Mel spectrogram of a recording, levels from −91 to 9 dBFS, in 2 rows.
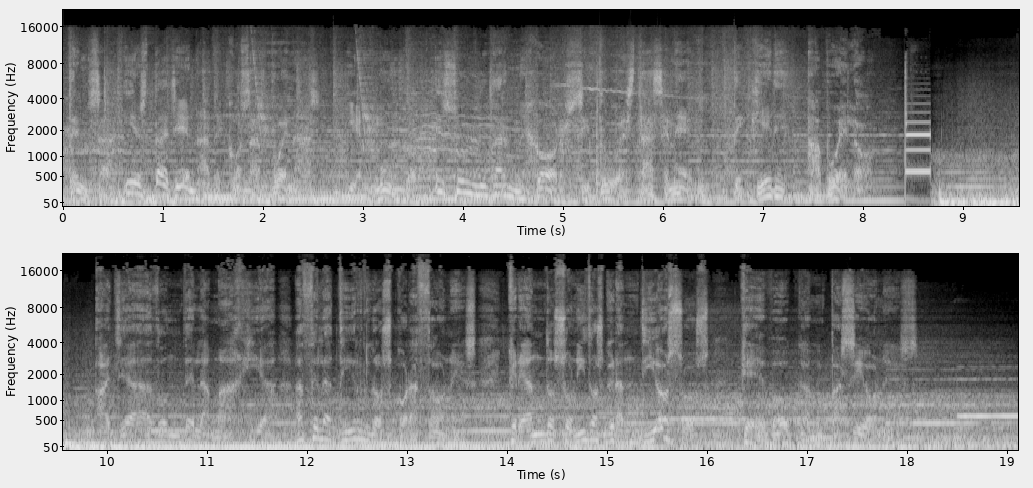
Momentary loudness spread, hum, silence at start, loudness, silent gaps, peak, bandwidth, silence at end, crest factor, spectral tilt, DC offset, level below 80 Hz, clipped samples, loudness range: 3 LU; none; 0 s; -12 LUFS; none; -2 dBFS; 19 kHz; 0 s; 10 dB; -5.5 dB/octave; under 0.1%; -14 dBFS; under 0.1%; 2 LU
